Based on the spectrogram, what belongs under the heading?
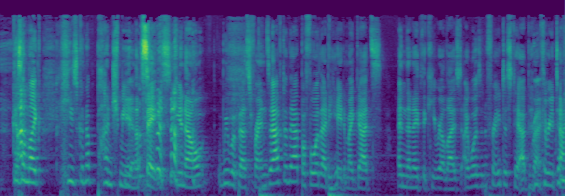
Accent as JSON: {"language": "English", "town": "Revere", "region": "Massachusetts", "country": "United States"}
